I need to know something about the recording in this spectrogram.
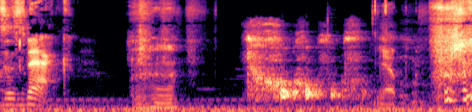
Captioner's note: laughter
